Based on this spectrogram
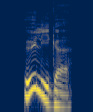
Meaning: inflection of ölig: 1. strong/mixed nominative/accusative feminine singular 2. strong nominative/accusative plural 3. weak nominative all-gender singular 4. weak accusative feminine/neuter singular
- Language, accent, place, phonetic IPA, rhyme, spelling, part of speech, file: German, Germany, Berlin, [ˈøːlɪɡə], -øːlɪɡə, ölige, adjective, De-ölige.ogg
